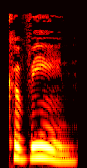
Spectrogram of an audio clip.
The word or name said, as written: kevine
